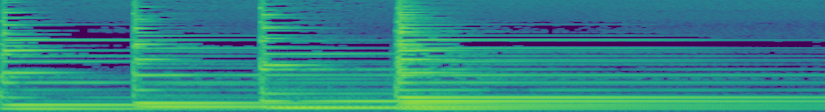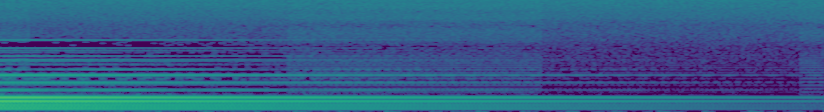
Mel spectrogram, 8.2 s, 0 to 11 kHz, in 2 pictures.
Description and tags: De- and increasing intro for an announcement with chord in the end. Recorded with Yamaha PF-1000 and Zoom H5, edited with Audacity.
airport, announcement, automated, beginning, gong, intro, platform, railway, station, tannoy, train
